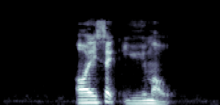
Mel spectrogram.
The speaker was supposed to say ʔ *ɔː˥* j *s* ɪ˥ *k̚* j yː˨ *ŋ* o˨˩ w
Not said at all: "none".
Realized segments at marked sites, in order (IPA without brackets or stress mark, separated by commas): ɔː˧, s, k̚, m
